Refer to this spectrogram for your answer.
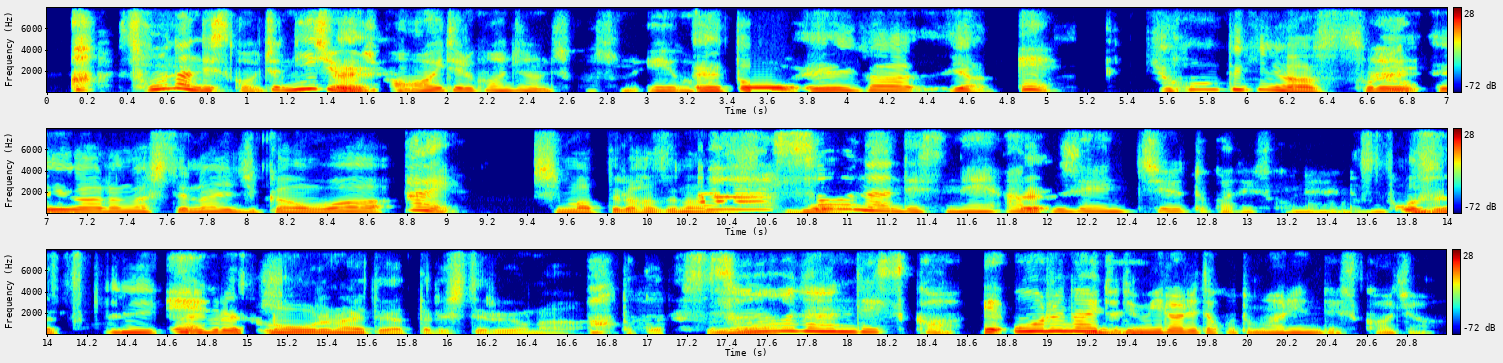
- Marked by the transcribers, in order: other background noise
- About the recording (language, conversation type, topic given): Japanese, podcast, 音楽は映画の印象にどのような影響を与えると感じますか？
